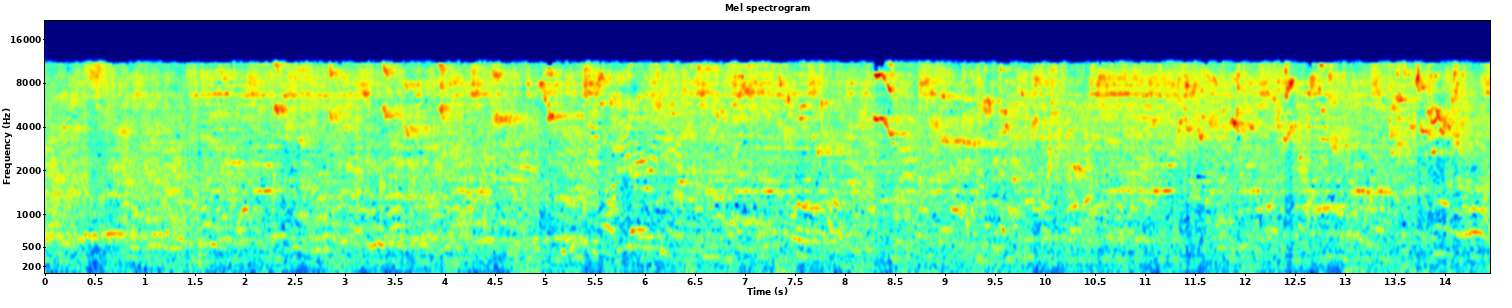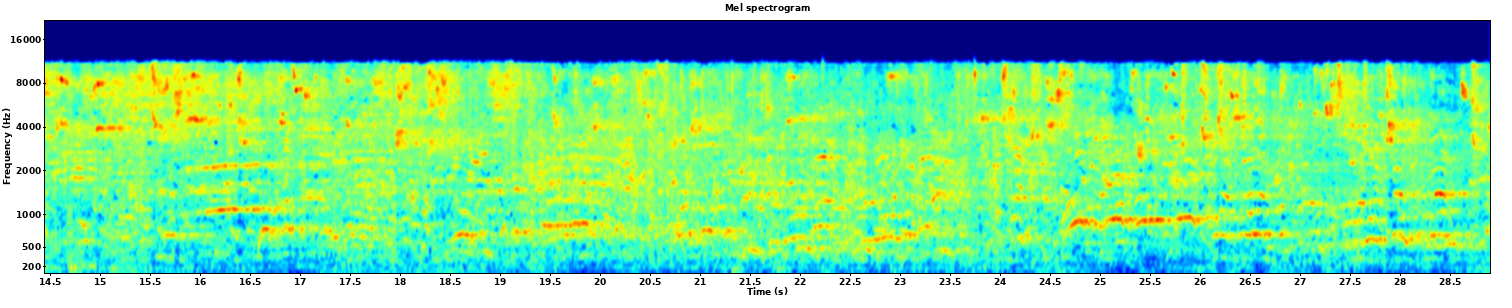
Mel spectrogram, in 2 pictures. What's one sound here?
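A crowd murmurs and calls out in an echoing hall.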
